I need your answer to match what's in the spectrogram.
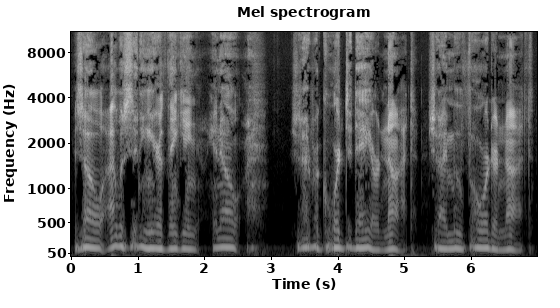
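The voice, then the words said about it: Strained voice, can barely talk. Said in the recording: “as you can hear from my voice, I can barely talk ... forever memorialized in the way I sound ... as I struggle”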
